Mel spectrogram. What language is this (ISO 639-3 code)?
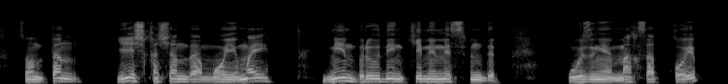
kaz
